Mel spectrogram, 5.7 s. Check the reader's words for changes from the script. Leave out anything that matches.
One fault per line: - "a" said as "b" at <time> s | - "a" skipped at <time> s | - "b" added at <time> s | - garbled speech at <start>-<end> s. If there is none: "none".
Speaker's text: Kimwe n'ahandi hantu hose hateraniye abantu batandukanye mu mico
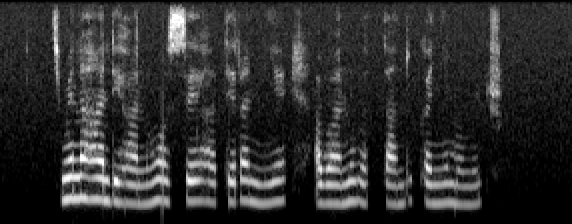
none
